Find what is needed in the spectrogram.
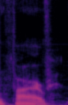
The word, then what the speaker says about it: Favre: But the R comes before the V in Favre.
